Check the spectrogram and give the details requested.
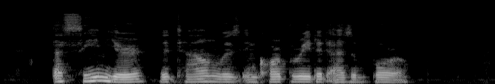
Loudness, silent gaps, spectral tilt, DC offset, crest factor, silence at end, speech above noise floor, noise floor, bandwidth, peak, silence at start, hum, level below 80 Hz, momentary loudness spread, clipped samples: -27 LUFS; none; -8 dB/octave; under 0.1%; 16 dB; 0.85 s; 45 dB; -71 dBFS; 11.5 kHz; -10 dBFS; 0.55 s; none; -60 dBFS; 10 LU; under 0.1%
